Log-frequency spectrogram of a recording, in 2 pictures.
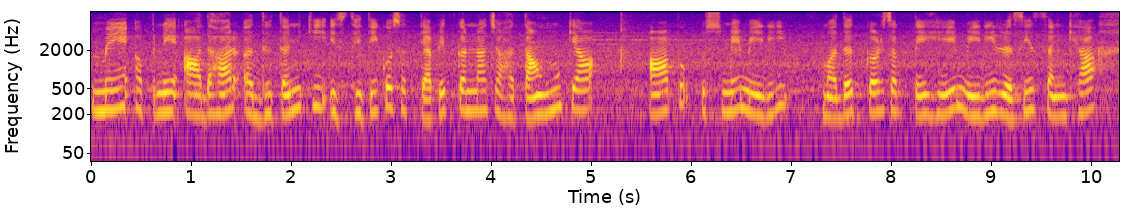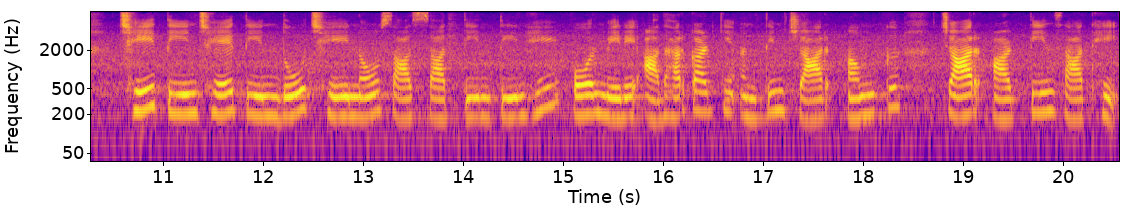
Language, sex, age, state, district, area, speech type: Hindi, female, 18-30, Madhya Pradesh, Harda, urban, read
